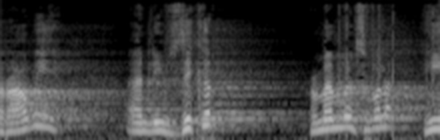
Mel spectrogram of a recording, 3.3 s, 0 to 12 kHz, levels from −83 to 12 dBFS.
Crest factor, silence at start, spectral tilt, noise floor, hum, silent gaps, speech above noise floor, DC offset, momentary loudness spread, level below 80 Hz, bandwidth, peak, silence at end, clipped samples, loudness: 20 dB; 0 s; -6.5 dB/octave; -42 dBFS; none; none; 20 dB; under 0.1%; 17 LU; -56 dBFS; 11 kHz; -4 dBFS; 0 s; under 0.1%; -23 LUFS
